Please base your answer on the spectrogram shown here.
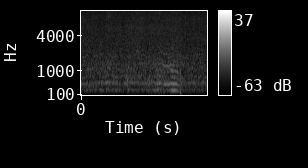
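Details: Honey bees with much drone activity around two entrance holes of a top bar hive during a colony split. Brief swell of buzzing as single bees fly close, pitch sliding briefly over a steady hum.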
